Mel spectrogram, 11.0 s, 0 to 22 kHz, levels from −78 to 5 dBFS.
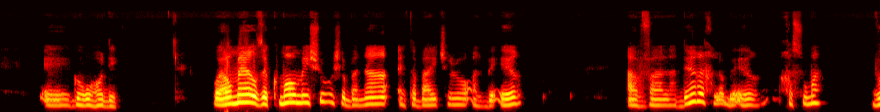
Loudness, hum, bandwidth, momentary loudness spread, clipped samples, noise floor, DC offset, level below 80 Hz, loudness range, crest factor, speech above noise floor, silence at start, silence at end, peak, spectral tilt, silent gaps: -20 LUFS; none; 15.5 kHz; 15 LU; under 0.1%; -65 dBFS; under 0.1%; -70 dBFS; 9 LU; 20 dB; 45 dB; 0.5 s; 0 s; -2 dBFS; -6 dB/octave; none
